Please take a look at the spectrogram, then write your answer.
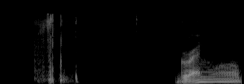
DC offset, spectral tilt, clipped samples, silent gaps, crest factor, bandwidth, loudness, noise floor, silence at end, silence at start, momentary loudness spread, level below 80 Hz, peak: under 0.1%; -5.5 dB/octave; under 0.1%; none; 22 dB; 11.5 kHz; -39 LUFS; -81 dBFS; 0 s; 0.35 s; 20 LU; -58 dBFS; -18 dBFS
